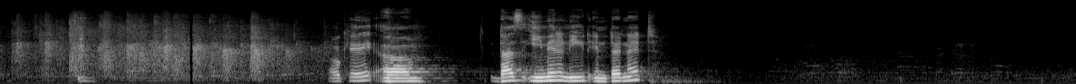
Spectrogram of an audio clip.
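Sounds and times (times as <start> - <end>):
audience clapping: 0.0 - 3.8
speech: 3.3 - 4.3, 4.9 - 6.6.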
